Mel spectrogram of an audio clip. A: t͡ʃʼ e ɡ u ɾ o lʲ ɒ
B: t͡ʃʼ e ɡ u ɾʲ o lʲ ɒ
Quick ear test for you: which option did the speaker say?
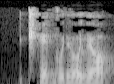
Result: B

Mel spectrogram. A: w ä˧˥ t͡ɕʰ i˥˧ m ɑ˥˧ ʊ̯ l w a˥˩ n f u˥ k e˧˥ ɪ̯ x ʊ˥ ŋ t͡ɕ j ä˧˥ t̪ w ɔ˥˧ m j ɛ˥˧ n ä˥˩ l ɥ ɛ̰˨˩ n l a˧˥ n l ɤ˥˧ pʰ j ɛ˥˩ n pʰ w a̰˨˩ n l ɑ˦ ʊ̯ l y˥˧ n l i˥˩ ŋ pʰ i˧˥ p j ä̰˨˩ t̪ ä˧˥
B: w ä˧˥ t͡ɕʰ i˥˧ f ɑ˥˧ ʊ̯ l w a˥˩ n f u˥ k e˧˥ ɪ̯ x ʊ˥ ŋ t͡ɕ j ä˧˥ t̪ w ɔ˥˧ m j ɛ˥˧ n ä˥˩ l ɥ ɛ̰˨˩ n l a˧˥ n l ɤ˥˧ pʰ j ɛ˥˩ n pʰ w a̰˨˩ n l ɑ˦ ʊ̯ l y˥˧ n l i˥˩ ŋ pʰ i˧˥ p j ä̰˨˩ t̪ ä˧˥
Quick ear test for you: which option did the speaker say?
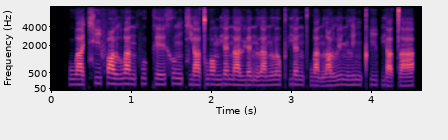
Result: B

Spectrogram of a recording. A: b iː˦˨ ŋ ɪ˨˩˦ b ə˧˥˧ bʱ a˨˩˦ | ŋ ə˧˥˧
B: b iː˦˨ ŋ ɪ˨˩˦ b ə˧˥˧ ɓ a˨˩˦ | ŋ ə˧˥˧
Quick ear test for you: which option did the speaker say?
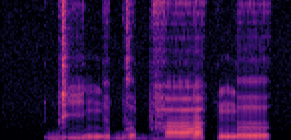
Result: A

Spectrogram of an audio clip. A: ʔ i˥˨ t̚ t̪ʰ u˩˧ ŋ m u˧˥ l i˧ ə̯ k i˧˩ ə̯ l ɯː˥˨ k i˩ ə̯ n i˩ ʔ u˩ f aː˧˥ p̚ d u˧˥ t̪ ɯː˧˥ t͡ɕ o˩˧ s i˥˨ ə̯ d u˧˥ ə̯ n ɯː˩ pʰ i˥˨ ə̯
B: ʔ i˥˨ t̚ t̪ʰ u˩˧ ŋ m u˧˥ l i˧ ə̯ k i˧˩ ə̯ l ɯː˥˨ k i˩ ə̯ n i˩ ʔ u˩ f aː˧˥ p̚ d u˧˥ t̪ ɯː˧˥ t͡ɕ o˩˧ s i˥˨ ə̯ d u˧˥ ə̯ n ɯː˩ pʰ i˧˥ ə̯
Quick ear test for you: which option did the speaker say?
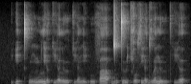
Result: B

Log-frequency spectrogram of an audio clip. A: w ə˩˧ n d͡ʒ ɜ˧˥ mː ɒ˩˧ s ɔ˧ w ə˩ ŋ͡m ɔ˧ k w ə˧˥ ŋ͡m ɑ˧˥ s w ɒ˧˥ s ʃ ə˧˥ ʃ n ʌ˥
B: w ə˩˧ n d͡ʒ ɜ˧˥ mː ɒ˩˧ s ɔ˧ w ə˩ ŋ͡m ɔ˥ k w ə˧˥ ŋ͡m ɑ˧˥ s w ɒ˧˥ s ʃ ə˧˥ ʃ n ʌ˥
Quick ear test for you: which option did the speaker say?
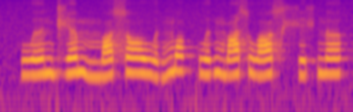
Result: B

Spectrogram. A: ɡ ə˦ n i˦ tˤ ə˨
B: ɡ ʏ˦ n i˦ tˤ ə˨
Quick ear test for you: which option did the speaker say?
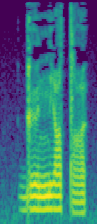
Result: B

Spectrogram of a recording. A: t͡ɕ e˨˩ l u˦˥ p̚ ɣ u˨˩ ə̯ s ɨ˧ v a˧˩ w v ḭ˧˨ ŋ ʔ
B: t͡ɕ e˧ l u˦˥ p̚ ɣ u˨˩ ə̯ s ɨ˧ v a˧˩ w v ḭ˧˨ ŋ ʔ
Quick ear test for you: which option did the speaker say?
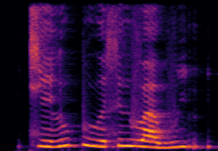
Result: A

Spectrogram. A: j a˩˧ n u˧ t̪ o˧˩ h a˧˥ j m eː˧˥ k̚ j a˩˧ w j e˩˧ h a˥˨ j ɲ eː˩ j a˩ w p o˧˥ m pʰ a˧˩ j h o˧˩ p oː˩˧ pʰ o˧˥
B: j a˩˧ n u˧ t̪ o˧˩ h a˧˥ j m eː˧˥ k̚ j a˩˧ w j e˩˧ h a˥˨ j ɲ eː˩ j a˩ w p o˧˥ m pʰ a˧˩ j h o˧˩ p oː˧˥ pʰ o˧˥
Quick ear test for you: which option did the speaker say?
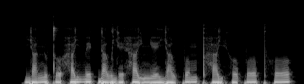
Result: B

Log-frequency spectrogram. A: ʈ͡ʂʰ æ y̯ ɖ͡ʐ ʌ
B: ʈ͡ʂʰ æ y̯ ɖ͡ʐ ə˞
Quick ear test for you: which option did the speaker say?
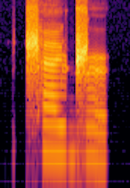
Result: B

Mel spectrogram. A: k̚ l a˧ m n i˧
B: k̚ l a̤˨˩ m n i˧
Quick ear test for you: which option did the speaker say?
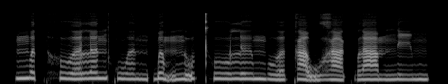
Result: A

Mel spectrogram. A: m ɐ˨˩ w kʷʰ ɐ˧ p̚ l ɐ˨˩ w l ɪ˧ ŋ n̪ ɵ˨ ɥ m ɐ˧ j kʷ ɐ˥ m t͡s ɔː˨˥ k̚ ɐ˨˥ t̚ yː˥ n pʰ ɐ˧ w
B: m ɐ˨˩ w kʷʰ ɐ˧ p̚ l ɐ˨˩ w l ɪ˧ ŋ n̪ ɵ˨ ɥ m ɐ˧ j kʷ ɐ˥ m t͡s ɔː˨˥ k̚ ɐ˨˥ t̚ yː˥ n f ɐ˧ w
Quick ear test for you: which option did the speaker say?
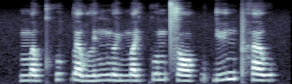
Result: A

